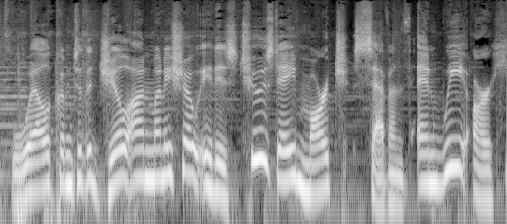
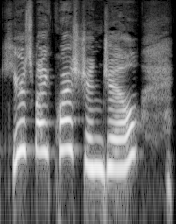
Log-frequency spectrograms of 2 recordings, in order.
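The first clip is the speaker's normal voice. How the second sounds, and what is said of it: Voice rises in pitch. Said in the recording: “I don't know why my voice went up on that, but it did.”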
